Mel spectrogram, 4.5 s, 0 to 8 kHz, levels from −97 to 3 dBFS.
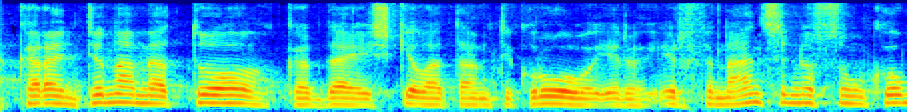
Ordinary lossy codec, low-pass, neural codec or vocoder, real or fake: AAC, 48 kbps; 7.2 kHz; codec, 16 kHz, 4.8 kbps, FACodec; fake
